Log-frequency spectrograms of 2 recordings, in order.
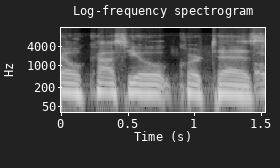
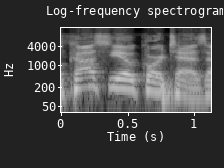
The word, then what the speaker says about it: Ocasio-Cortez: Alexandria Ocasio-Cortez. – Ocasio-Cortez.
